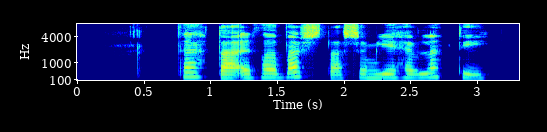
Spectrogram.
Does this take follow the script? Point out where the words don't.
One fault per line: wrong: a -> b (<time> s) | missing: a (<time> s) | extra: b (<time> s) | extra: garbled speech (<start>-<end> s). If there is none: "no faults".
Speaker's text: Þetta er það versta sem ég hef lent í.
no faults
